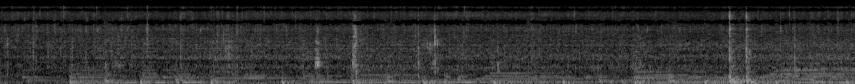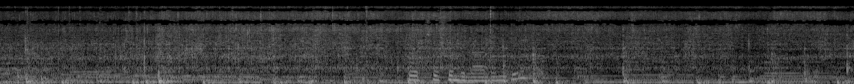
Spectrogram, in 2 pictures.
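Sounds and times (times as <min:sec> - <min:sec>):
meat sizzling in hot fat: 0:00.0 - 0:17.0.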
